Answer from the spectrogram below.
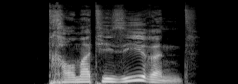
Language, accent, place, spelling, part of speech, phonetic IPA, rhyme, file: German, Germany, Berlin, traumatisierend, verb, [tʁaʊ̯matiˈziːʁənt], -iːʁənt, De-traumatisierend.ogg
- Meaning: present participle of traumatisieren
